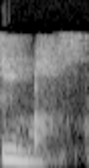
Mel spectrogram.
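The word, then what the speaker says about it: -imos: It's pronounced imos, spelled I-M-O-S, that ending.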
